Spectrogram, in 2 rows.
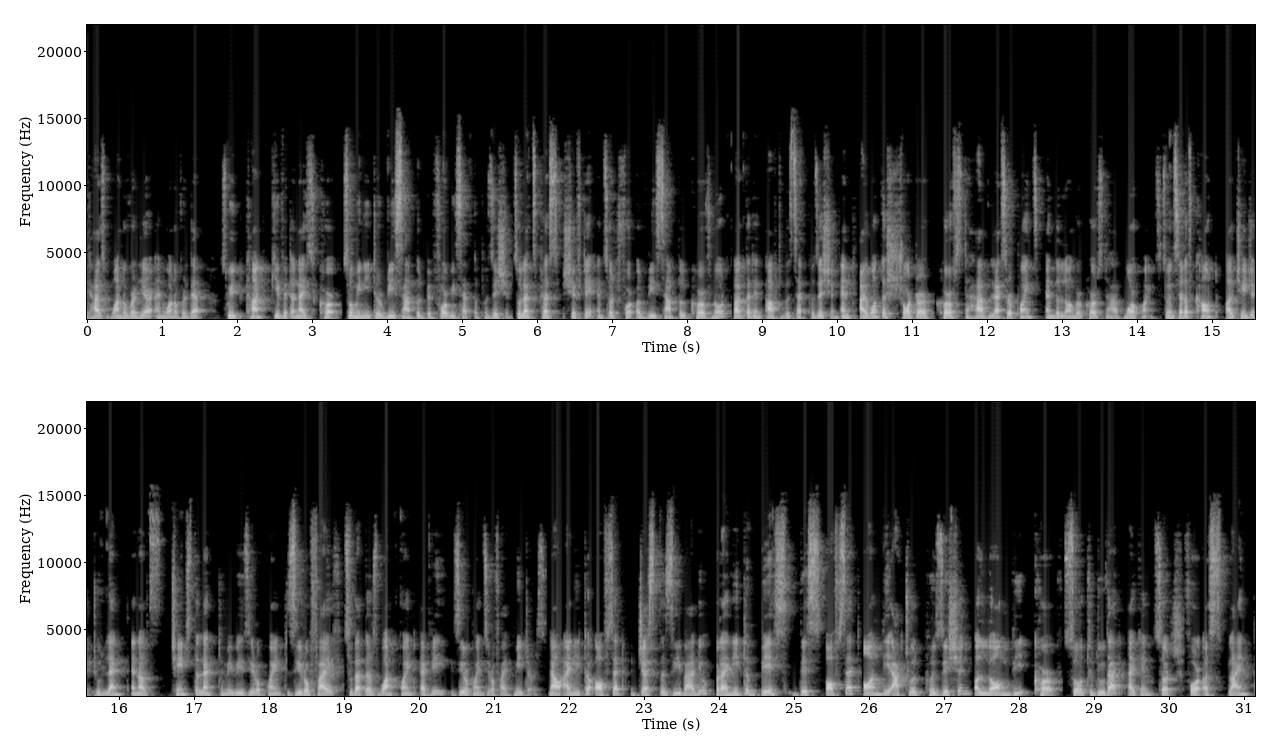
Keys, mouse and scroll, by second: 3.7 click, 4.5-4.8 drag, 5.2-5.5 drag, 5.6 shift+a, 9.6-10.0 drag, 14.4-16.0 drag, 16.5-18.9 drag, 17.8 BackSpace, 18.0 BackSpace, 19.8 drag, 22.6-24.7 drag, 25.2-27.2 drag, 28.5 click, 30.2 shift+a.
